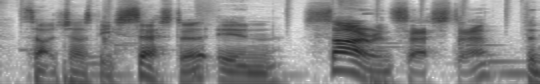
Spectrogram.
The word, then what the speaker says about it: Cirencester: But before you get too reassured, for every rule in the English language there are always exceptions, such as the cester in, Cirencester, the W in, Sandwich.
